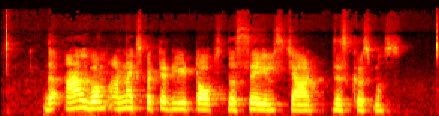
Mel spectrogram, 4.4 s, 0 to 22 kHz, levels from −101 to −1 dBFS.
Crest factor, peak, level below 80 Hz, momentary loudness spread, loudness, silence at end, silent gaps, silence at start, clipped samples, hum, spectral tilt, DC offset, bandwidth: 20 dB; -2 dBFS; -64 dBFS; 14 LU; -20 LUFS; 0.4 s; none; 0.45 s; under 0.1%; none; -5 dB/octave; under 0.1%; 15 kHz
